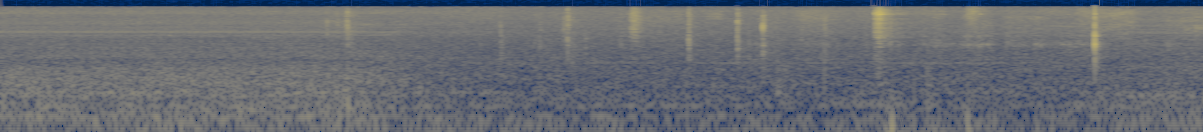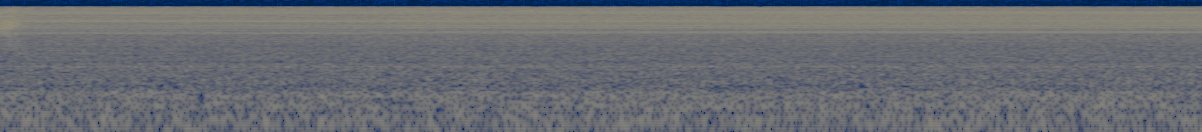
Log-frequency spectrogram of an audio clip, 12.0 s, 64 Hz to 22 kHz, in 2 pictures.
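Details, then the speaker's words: Lian Li PC-Q08 water-cooled HTPC with the side panel on, mic outside the panel, pump at about 50% voltage: a few handling clicks, then a faint steady low hum and soft hiss. Pump and fans are running quietly and normally. "again the pump is running at about 50% voltage so I think it's quiet from me"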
